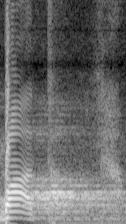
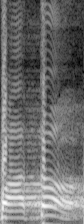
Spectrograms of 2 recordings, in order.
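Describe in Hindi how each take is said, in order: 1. शब्द अंतिम व्यंजन पर ही खत्म होता है। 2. अंतिम व्यंजन के बाद एक छोटा स्वर बोला जाता है। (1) "इसको हम कहेंगे बात" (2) "ये बात नहीं पढ़ सकते हम"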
